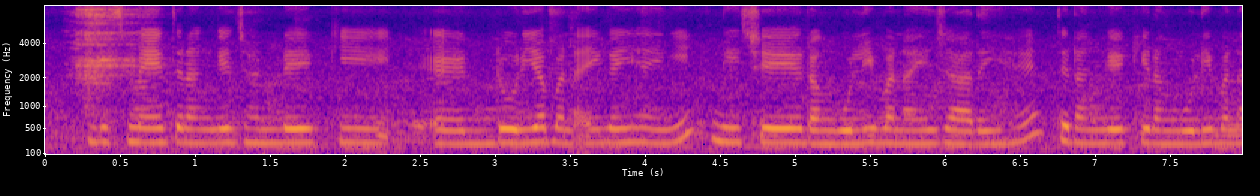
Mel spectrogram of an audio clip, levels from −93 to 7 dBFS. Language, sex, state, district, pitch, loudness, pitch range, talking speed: Hindi, female, Chhattisgarh, Korba, 245 Hz, -27 LUFS, 235-250 Hz, 160 wpm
